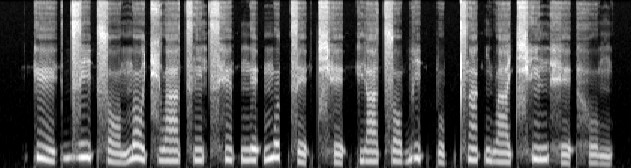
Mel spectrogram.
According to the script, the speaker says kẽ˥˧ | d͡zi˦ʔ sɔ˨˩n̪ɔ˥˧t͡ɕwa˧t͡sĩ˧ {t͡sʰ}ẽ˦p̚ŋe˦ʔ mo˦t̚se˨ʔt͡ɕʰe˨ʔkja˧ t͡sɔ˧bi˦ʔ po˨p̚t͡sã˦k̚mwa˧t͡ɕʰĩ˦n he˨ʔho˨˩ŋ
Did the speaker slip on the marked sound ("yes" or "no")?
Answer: no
